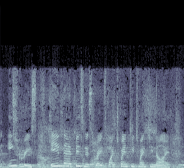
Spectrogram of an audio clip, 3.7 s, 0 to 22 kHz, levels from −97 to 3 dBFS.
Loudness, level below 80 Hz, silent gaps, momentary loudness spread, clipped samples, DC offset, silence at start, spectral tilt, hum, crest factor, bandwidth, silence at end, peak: -17 LUFS; -42 dBFS; none; 3 LU; under 0.1%; under 0.1%; 0 s; -4 dB/octave; none; 14 dB; 14 kHz; 0 s; -4 dBFS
